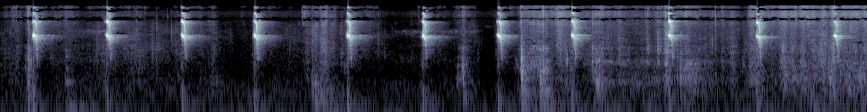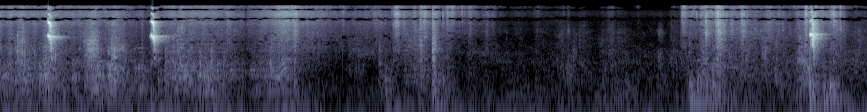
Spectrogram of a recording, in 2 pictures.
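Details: A yellow-bellied marmot arriving at a wildlife recovery centre in the Pacific Northwest gives sharp, high chirps repeated about once a second.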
